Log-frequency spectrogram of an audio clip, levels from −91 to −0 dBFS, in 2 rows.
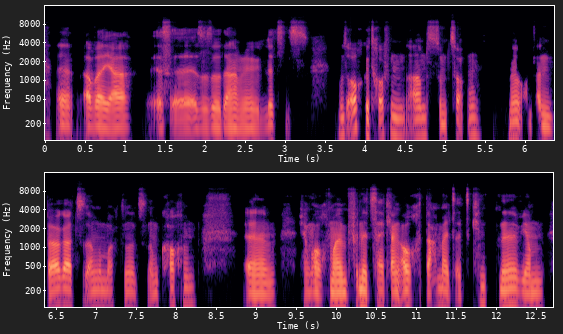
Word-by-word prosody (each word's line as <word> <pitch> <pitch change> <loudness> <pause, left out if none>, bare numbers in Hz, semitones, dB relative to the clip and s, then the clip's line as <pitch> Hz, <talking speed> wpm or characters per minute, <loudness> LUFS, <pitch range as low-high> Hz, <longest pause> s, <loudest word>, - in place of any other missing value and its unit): ähm, 95 -1 0
aber 90 0 +5
ja, 90 +1 +4 0.3
es - - -4
äh, - - -6
also, 85 0 -1
so, 90 +1 0
da - - +3
haben 85 -1 +1
wir 85 0 -1
letztens 100 +4 -5 0.4
uns - - -7
auch - - +3
getroffen 125 -2 -2
abends 125 +1 -1
zum 100 0 -5
Zocken, 125 -1 -4 0.4
ne, 110 +1 +1
und - - -11
dann 95 -2 -2
Burger 105 +3 +6
zusammen 100 - -3
gemacht 100 -1 -7
und 95 -1 -4
zusammen 90 0 -8
Kochen. 110 0 -4 0.6
Ähm, 90 0 +2 0.3
wir 95 - -6
haben 95 - -3
auch 95 -2 +1
mal 95 0 +8
'n 95 - +2
für - - -4
'ne 100 -2 +5
Zeit 100 +3 -2
lang 100 0 +4
auch 100 0 +3
damals 105 -2 0
als - - -7
Kind 115 0 -7
ne, 105 +1 +3
wir 95 - +1
haben 95 +1 -3
95 Hz, 205 wpm, -27 LUFS, 90-105 Hz, 0.6 s, mal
